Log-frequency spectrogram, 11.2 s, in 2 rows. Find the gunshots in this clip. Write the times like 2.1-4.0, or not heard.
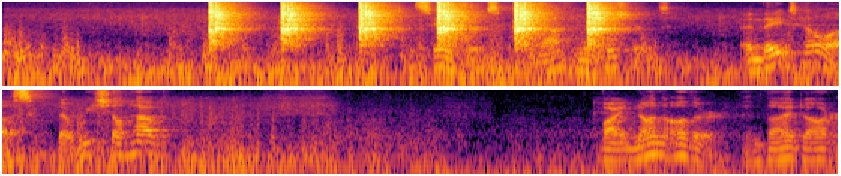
1.1-4.0.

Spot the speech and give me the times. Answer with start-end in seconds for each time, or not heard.
2.7-6.8, 9.5-11.1.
